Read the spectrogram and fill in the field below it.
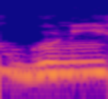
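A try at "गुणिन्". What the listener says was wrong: Gunin. Gunin. It is gunin. So the nakara is being dropped.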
